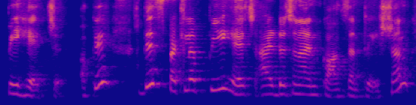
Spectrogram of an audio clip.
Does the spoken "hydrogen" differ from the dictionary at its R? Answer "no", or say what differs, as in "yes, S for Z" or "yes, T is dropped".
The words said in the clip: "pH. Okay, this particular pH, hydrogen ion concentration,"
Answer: yes, R is dropped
